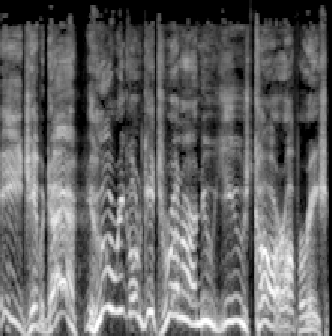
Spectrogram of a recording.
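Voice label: dub oldman, American English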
